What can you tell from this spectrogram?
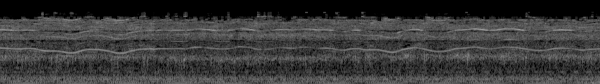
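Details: Real patient, crown preparation for porcelain-fused-to-metal bridges replacing extracted right upper second premolar and right lower first molar: steady, slightly wavering high-pitched whine; high-speed dental drill.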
